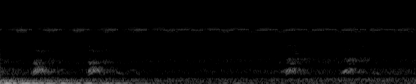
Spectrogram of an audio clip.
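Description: Insects chirping in a steady high pulse about three times a second, with a few short lower chirps. A low rumble fades out during the first second or so.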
